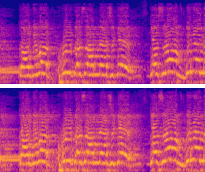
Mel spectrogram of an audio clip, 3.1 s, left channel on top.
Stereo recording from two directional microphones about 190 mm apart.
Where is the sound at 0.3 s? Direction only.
45° left (ahead or behind).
